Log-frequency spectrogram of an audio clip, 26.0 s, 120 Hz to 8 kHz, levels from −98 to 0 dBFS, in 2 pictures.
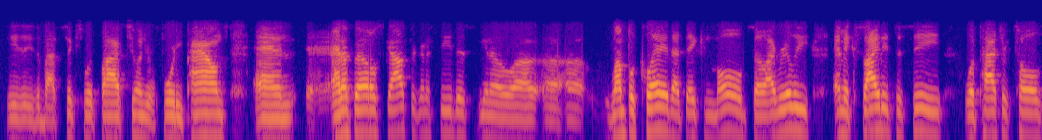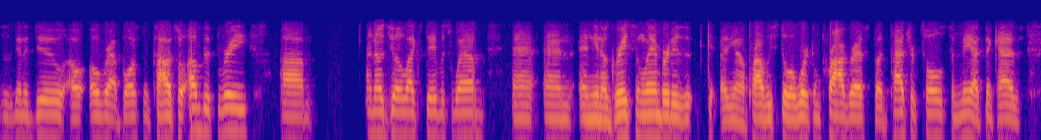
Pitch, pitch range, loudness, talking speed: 130 Hz, 120-140 Hz, -31 LUFS, 200 wpm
